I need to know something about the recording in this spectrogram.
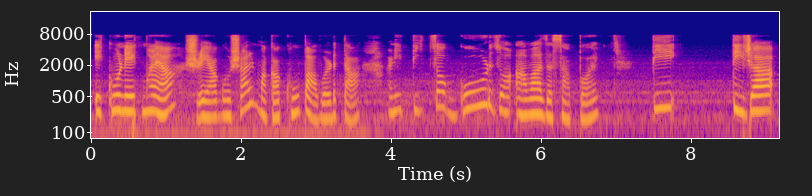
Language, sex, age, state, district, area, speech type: Goan Konkani, female, 18-30, Goa, Salcete, rural, spontaneous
